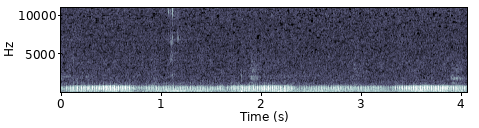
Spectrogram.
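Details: Affectionate kitten giving a loud, snore-like purr; three strong rumbling swells spaced about one and a half seconds apart, separated by softer inhaled purring, in a quiet setting.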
